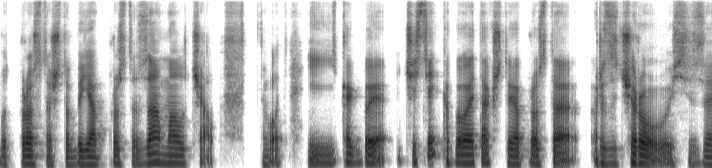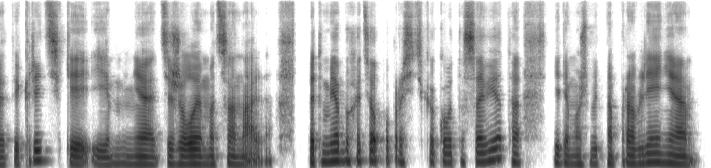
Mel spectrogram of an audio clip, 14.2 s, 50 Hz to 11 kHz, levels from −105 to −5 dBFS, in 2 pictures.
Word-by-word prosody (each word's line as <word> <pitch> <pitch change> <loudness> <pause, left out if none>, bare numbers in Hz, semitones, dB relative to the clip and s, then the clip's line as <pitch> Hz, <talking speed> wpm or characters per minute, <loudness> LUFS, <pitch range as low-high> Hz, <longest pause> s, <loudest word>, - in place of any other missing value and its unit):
вот - - -8
просто 105 -2 +1
чтобы 105 +1 0
я 105 -1 +4
просто 110 +2 -5
замолчал, 115 0 +1 0.5
вот. - - -5 0.2
И - - -4
как - - -1
бы - - +4 0.2
частенько - - -1
бывает 120 0 +4
так, - - +1
что - - -1
я 105 -1 +4
просто 105 - +2
разочаровываюсь 110 +1 +2
из-за 110 -4 -4
этой 100 +1 -3
критики, 155 -5 -2
и 105 -1 0
мне 105 -1 0
тяжело 110 0 +4
эмоционально. 110 +6 -2 0.3
Поэтому 125 +3 0
я 145 - +6
бы 145 0 -2
хотел 150 +3 +1
попросить 160 -6 -6
какого-то 125 +1 -4
совета 135 +1 +1 0.3
или, 120 -1 -3
может 110 -1 -5
быть, 110 -1 -8
направления, 115 0 +1
110 Hz, 150 wpm, -26 LUFS, 105-125 Hz, 0.5 s, я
